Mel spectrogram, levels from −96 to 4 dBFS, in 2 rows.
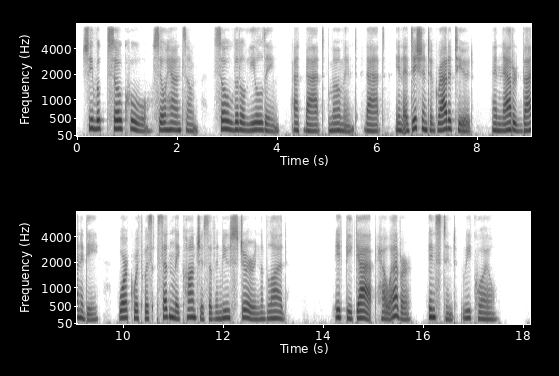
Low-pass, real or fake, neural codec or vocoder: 7.2 kHz; fake; codec, 16 kHz, 1 kbps, FunCodec, trained on LibriTTS, 50 frames a second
